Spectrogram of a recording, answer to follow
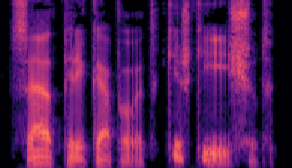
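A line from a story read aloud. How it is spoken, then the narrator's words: Undertone. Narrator (Russian): вполголоса сказал Страйк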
